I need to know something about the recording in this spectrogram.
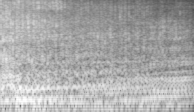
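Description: Several touring motorcycles' engines running as the group rides off, the sound slowly fading.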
